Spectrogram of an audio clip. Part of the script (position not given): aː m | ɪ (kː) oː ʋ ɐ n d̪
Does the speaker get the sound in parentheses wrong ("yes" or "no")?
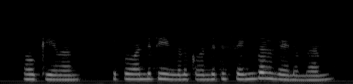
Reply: yes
